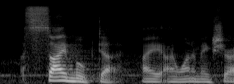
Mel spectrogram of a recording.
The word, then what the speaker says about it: Saimukta: So it's Saimukta. I want to make sure I pronounce her name correctly.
